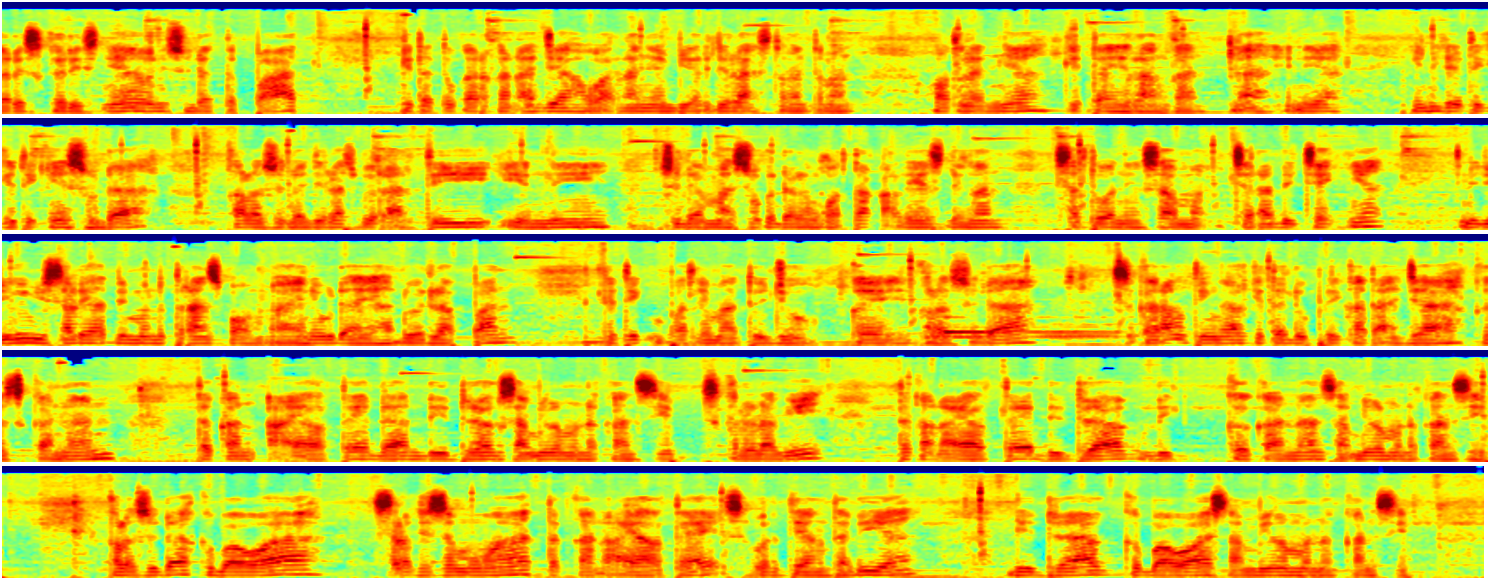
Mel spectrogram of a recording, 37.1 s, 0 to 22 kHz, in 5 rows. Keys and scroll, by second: 3.0 z, 5.2 z, 6.2 a, 7.7 z, 9.8 z, 12.2 v, 19.0-19.6 typing, 21.0 v.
